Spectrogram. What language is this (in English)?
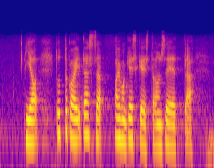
Finnish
